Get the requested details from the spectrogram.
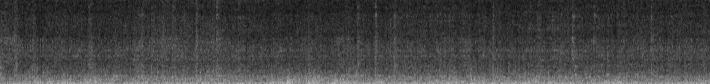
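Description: A grass trimmer motor whirs steadily up close.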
